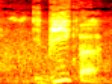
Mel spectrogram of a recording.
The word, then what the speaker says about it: Ibiza: I just went to Spain, that's a Ibiza. Ibiza. Yeah, it's pronounced Ibiza, actually. What's the difference, man?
